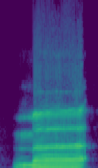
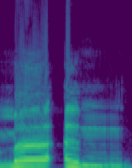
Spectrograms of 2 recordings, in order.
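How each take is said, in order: First: The word ends with a lengthened vowel, no n. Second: The word ends with a short vowel and n. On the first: The reciter stops on this word. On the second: The reciter continues without stopping on this word.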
